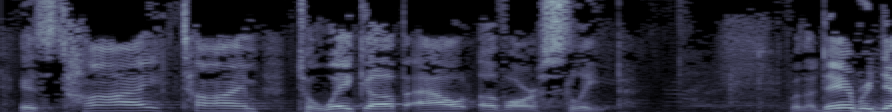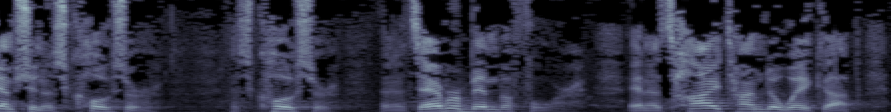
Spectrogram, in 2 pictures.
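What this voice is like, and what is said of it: Yelling, screaming preacher delivery. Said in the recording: “why are you yelling around? Why are you screaming? ... You got a preacher who's red-faced. I look like my head's going to pop off my shoulders.”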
